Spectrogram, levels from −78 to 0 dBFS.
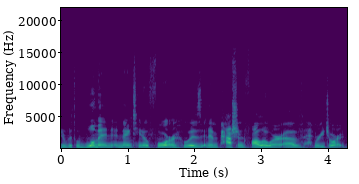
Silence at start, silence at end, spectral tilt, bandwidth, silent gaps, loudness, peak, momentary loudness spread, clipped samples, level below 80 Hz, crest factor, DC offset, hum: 0 s; 0.05 s; -5.5 dB/octave; 14.5 kHz; none; -33 LUFS; -14 dBFS; 9 LU; under 0.1%; -72 dBFS; 20 dB; under 0.1%; none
